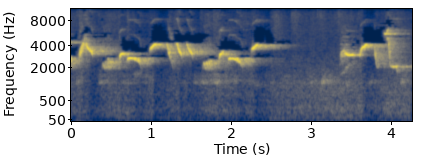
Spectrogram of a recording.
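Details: Spot-throated babbler song: bright, high whistled notes in quick phrases, some sliding down and others stepping up, with a short pause before a final burst.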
